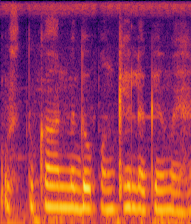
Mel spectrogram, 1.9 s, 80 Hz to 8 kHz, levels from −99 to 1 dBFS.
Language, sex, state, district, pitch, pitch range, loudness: Hindi, female, Rajasthan, Bikaner, 225 Hz, 215-235 Hz, -16 LUFS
